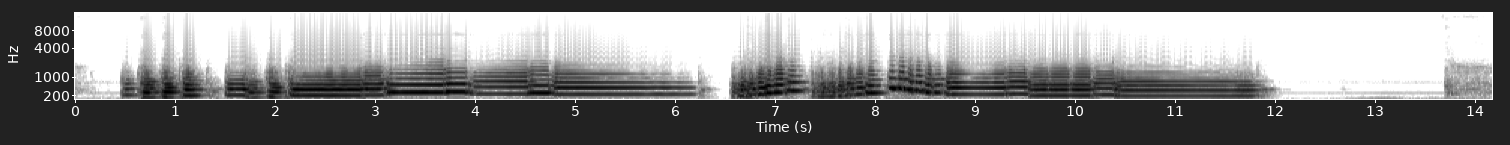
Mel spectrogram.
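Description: Solo euphonium playing two phrases, each starting with quick notes and settling into longer held notes, with a short breath between them; the playing stops about twelve seconds in.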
